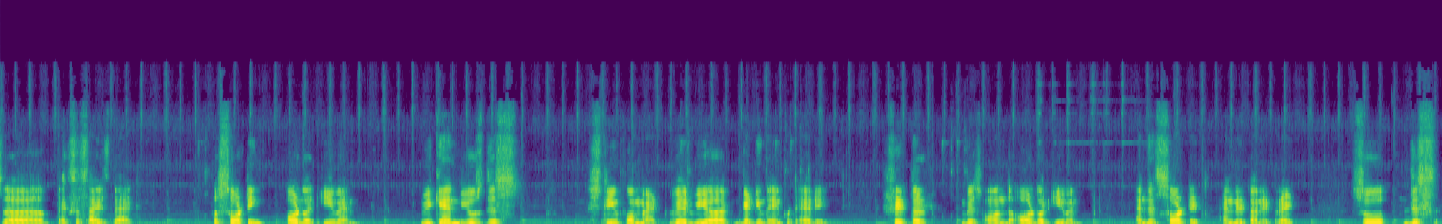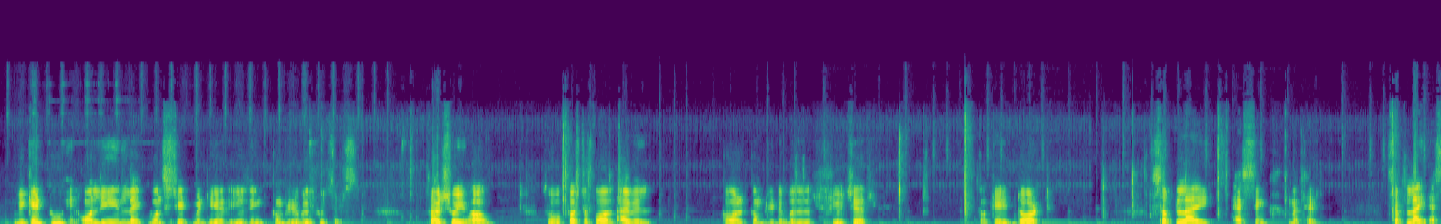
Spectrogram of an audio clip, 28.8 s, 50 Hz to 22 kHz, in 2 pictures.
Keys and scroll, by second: 23.9 Return.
